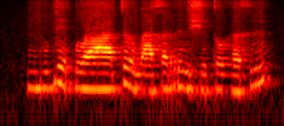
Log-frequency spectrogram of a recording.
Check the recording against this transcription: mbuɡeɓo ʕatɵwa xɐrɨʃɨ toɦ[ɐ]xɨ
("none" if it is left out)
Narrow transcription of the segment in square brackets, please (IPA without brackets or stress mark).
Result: ɐ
